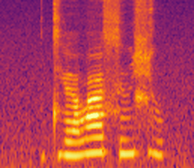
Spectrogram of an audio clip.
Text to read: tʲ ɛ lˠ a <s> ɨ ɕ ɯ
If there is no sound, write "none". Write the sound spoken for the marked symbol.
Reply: s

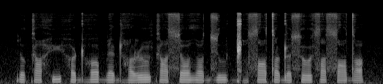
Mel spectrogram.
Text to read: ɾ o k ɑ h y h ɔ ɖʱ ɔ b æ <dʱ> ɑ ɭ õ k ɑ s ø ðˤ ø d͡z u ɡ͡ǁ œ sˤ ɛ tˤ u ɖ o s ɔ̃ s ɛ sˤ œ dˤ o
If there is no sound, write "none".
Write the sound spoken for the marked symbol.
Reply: ɖʱ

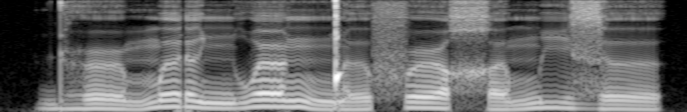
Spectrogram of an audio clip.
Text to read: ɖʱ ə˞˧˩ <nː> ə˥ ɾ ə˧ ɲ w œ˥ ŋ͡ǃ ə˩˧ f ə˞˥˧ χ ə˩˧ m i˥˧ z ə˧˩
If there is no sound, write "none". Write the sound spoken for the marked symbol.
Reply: m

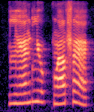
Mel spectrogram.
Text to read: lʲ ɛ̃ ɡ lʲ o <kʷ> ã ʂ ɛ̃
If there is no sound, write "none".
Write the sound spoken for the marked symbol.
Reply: kʷ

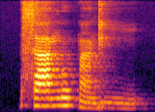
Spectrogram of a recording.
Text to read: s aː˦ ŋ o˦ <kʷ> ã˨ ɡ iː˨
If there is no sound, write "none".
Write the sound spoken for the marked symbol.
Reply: p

